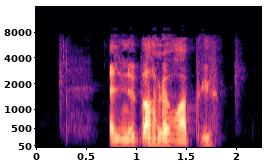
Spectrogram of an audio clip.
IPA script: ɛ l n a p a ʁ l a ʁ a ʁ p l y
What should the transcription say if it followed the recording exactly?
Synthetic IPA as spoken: ɛ l n ə p a ʁ l ə ʁ a p l y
